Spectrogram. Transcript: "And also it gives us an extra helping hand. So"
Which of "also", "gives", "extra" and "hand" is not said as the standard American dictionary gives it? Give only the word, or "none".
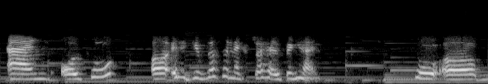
none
